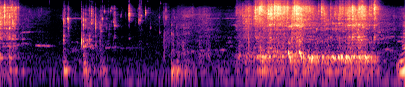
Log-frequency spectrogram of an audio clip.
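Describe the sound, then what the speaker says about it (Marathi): Water splashes and pours into a fish pot, first in short bursts and drips, then as a loud, sustained gushing rush over the second half, with some background voices. "पाणी टाकून राहिले बघा"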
